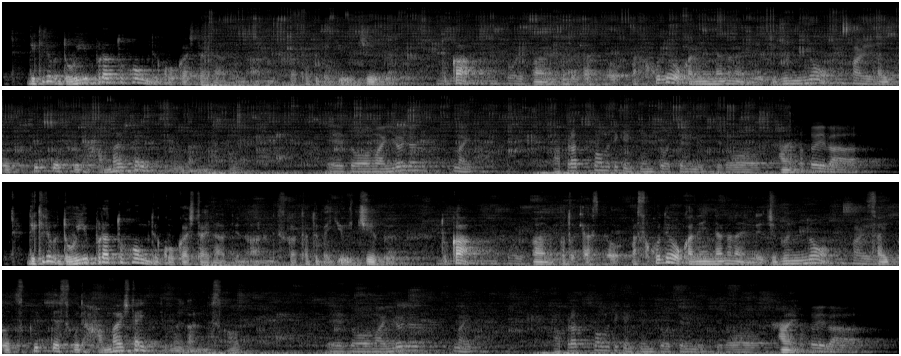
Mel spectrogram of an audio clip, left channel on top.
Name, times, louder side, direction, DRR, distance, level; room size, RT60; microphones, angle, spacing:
voice 1, 0.1-4.7 5.3-8.3 8.7-11.4 16.7-17.0, right 3 dB, 45° right, 12 dB, 0.4 m, -29 dB
sound 1, 2.0-16.9, left 2 dB, 75° left, 0.8 m, -41 dB
voice 2, 4.3-6.1 8.5-8.8 12.2-13.7 14.5-16.6 17.1-17.5, left 2 dB, 25° left, 10 dB, 0.4 m, -37 dB
9.0 x 3.3 x 6.6 m, 1.5 s
head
